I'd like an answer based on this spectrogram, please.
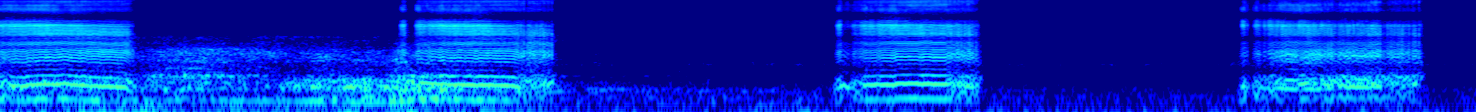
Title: Louie, The Snoring Cat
